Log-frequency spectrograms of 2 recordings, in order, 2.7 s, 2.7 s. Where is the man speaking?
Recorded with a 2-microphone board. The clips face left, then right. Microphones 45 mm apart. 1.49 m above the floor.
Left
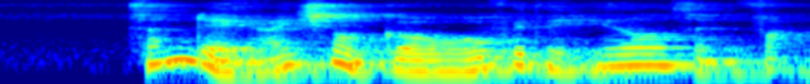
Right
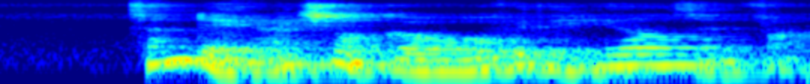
30° left (ahead or behind), 0.6 m; by 2.6 s 80° left, 1.5 m.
